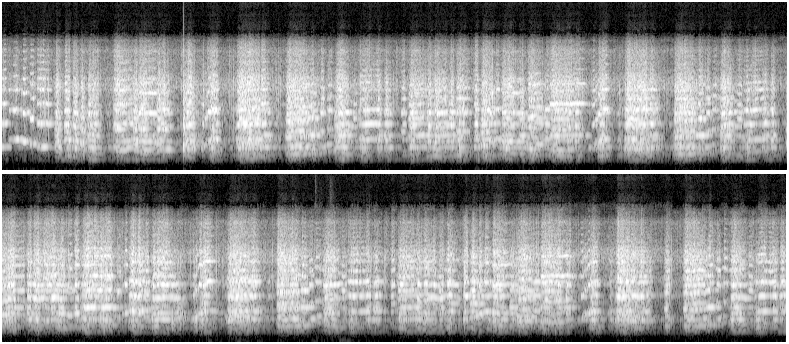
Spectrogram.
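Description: Military band music with brass, sustained notes changing steadily throughout.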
